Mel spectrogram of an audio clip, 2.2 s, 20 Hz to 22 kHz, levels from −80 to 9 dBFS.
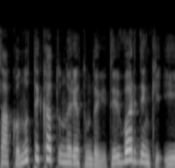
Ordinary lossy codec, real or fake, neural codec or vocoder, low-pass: MP3, 64 kbps; real; none; 10.8 kHz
